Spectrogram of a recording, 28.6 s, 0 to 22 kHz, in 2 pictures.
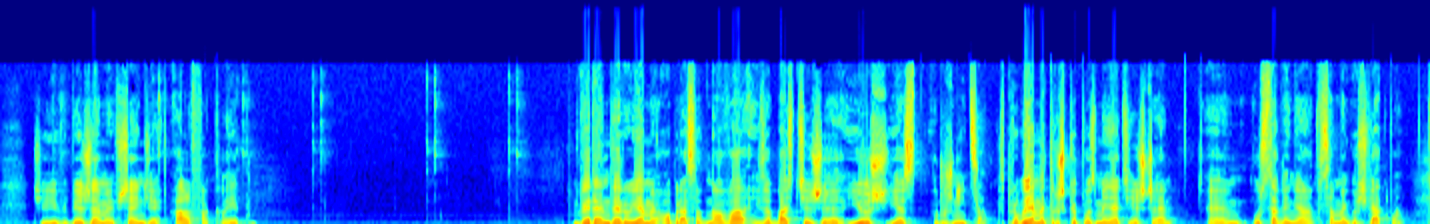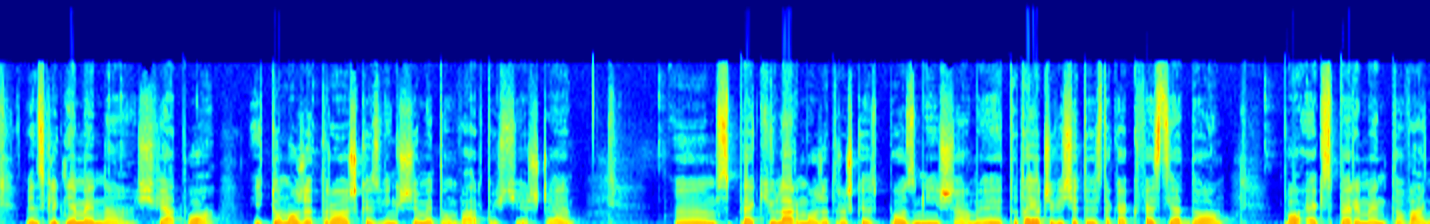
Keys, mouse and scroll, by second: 0.5 click, 1.5 click, 3.1 click, 5.7 F12, 15.4 click, 17.4 click, 21.9 click.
